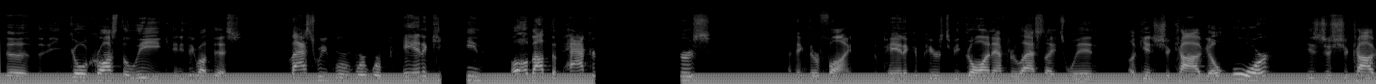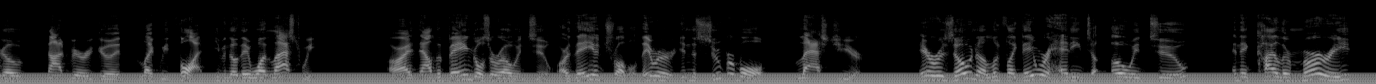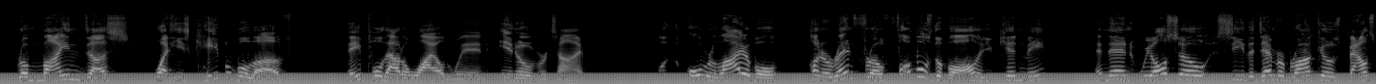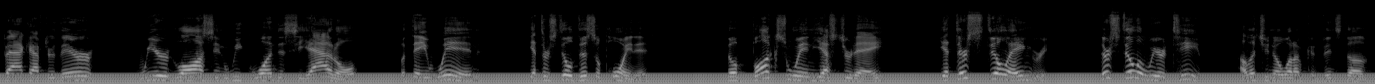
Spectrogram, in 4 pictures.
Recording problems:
electrical hum; loud; throughout; 60 Hz, 7 dB below the speech
audio cutting out; at 4.5 s and at 6 s for 1 s

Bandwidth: 15 kHz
